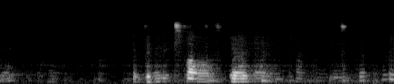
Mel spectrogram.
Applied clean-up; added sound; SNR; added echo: neural mask model DeepFilterNet 3.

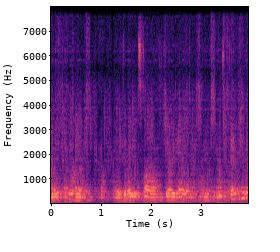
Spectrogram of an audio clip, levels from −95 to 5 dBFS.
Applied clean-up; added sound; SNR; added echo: neural separator model SepFormer DNS4.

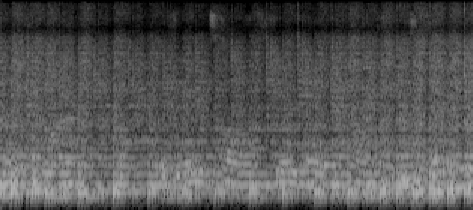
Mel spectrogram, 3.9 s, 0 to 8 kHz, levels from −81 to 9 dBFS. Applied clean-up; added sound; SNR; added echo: none; Snare drum; -4 dB; reverberation time 0.7 s.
